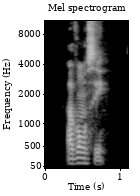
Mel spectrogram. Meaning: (adjective) 1. advanced (well developed) 2. advanced (difficult; complicated); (verb) past participle of avancer
- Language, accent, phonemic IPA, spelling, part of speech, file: French, France, /a.vɑ̃.se/, avancé, adjective / verb, LL-Q150 (fra)-avancé.wav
